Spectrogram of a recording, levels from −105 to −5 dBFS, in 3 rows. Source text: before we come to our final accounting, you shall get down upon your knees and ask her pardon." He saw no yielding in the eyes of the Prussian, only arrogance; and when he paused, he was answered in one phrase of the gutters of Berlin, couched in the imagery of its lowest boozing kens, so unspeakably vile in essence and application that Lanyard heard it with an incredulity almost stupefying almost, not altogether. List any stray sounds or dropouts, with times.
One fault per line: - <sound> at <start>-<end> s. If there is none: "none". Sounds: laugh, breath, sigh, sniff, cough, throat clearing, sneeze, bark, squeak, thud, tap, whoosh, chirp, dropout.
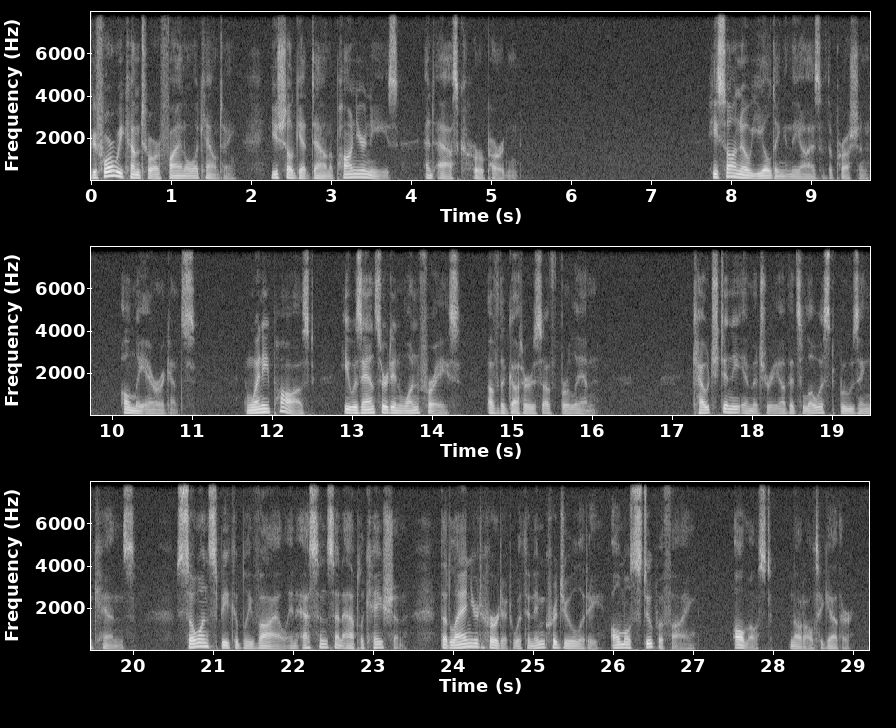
none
